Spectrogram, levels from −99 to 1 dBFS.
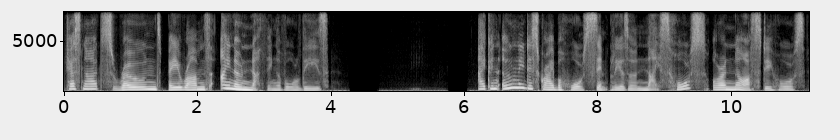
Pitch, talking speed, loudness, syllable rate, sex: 200 Hz, 130 wpm, -19 LUFS, 4.2 syllables/s, female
